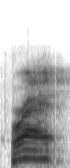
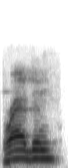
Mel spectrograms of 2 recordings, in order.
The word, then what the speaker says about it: Braden: Oh, and and what they have my name wrong is uh Brad. How do they pronounce it? Braden. Braden. Love.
